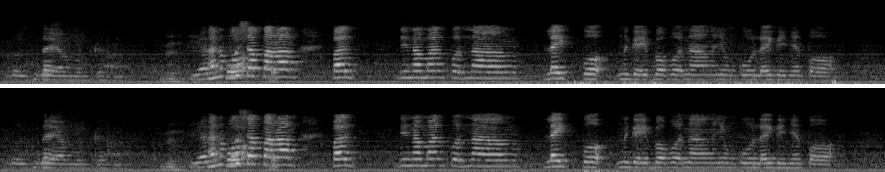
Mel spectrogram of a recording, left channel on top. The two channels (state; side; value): normal; both; correlation 0.50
